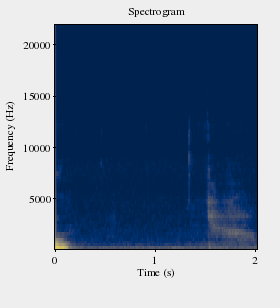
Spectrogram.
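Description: A woman's voice trails off at the end of a phrase, then near silence for about a second, then a faint breath drawn in just before she speaks again.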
